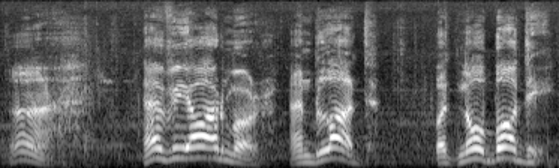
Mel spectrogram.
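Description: A man's voice: high-pitched, big pitch swings, unhurried, fairly bright tone, faint music behind, heavily acted. An actor voicing a brash young male warrior in a video game, blunt and cocky. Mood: surprised.

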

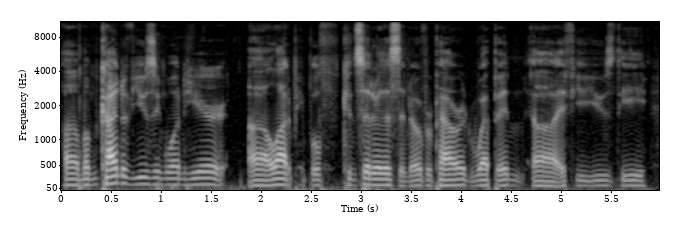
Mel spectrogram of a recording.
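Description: A young man with a sick, hoarse voice, rambling through casual gameplay commentary with many fillers and restarts. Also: lowish voice, flat delivery, fairly quick, no echo. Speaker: gaming commentator.

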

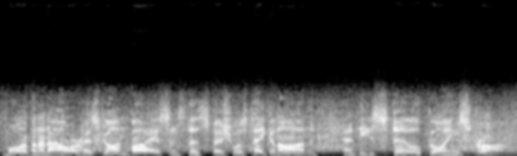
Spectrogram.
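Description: A man's voice: on the high side, a little slow, highs cut off, noisy background. An American man reading scripted 1950s newsreel-style narration in a dramatic, folksy showman's manner, on an old film soundtrack. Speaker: documentary narrator. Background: loud background music.

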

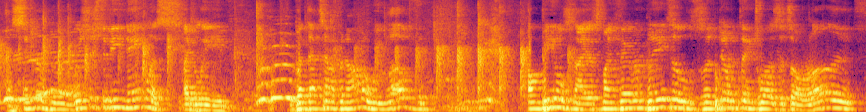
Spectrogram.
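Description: A man's voice: sits high, noisy background. A man hosting an open mic, hyping up and introducing the next acts over the house system. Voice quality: hypes acts up, brisk announcing. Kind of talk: emceeing between acts. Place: small comedy club. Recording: echoey club PA, loud crowd, far mic.

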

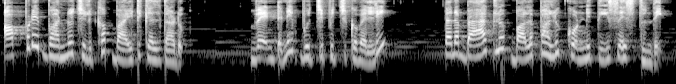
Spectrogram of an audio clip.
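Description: Casting: female narrator for kids' tales, high voice, scripted storytelling over music. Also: lively intonation, a little fast.

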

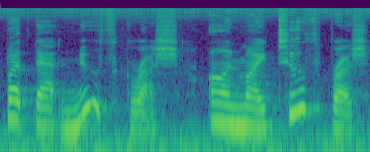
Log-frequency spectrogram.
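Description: A middle-aged woman reads a picture book to young children. Her delivery is extremely unhurried, with deliberate pauses and animated rises and falls in pitch. She speaks indoors into a webcam, with slight room noise behind her. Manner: expressive, deliberate, addressing young listeners with pauses. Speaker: school principal reading aloud to children. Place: school library room, indoors. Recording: steady background room noise.

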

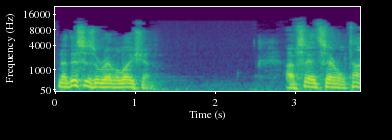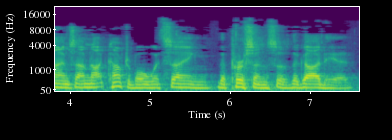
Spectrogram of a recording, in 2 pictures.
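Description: A man in his sixties preaching as a pastor, teaching from scripture in a deliberate, emphatic manner with rhetorical questions and pauses. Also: medium pitch, steady tone, darkish tone. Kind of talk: sermon, expository Bible teaching from a lectern. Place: indoor lectern on a curtained stage.

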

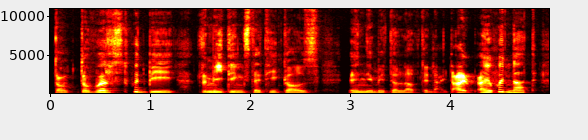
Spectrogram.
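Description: A man voicing a friendly, excitable furry cartoon monster who hosts a children's show with enthusiasm and a husky, gravelly voice. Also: mid-range voice, moderate pace. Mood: chatty, encouraging. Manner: enthusiastic, encouraging. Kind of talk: upbeat children's presenting.

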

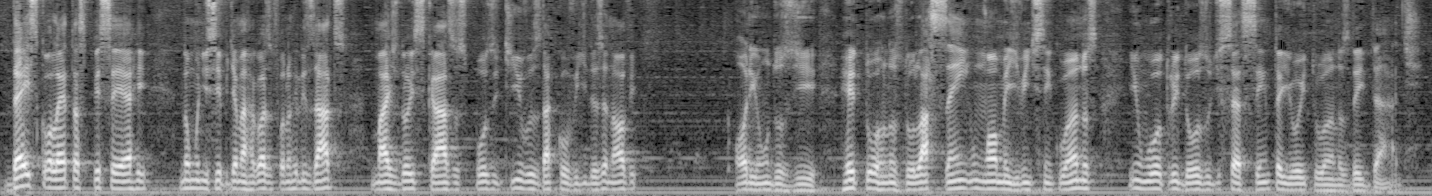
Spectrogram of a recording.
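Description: Male news presenter, 50s, low voice, live local bulletin over a music bed. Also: fairly even intonation, moderate pace, darkish tone. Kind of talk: reading local news, greeting viewers live. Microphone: headset.

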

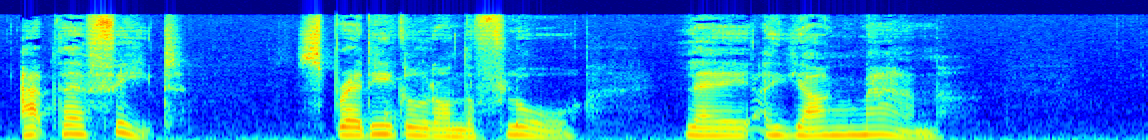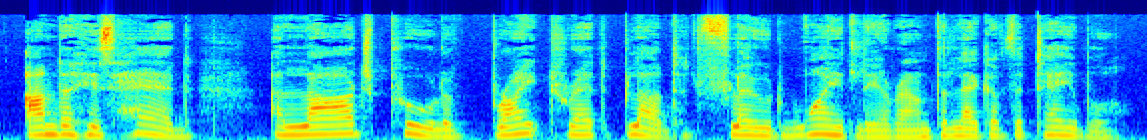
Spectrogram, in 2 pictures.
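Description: An actress playing a composed college nurse and amateur sleuth who narrates a British radio drama. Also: female voice, fairly low pitch, darkish tone. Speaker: narrator and lead character.

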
